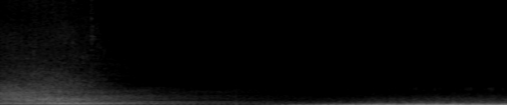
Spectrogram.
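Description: A car drives along a road toward a mountain, a steady low engine and tire rumble that eases briefly and then swells louder, with some wind noise and no voices.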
